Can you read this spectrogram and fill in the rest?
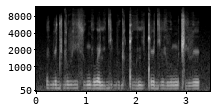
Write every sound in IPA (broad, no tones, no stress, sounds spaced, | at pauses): ə̤ b ʏ dʲ ə̤ ɖ u v e̤ s ṳ ŋ ə̤ w ə lʲ o̤ dʲ e b ṳ ɖ o̤ ǃ o̤ lʲ e̤ ǃ ʏ dʲ ə̤ l ə̤ v u ŋ ʊ ǁ e̤ v ʏ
